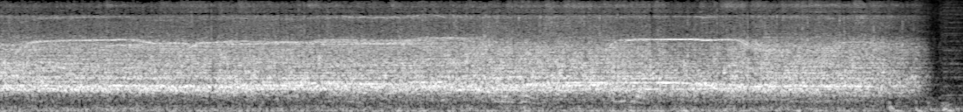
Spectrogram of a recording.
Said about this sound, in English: I got chills, dude. When they were playing the Rocky and the crowd's roaring, and it was wild. That was incredible, man.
